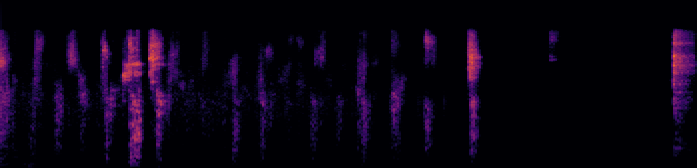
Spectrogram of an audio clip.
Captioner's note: applause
